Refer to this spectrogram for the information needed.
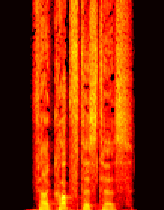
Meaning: strong/mixed nominative/accusative neuter singular superlative degree of verkopft
- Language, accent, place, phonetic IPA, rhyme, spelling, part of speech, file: German, Germany, Berlin, [fɛɐ̯ˈkɔp͡ftəstəs], -ɔp͡ftəstəs, verkopftestes, adjective, De-verkopftestes.ogg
